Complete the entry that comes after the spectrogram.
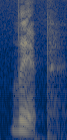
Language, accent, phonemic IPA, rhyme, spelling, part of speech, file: English, General American, /lɪp/, -ɪp, lip, noun / verb, En-us-lip.ogg
- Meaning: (noun) 1. Either of the two fleshy protrusions around the opening of the mouth 2. A part of the body that resembles a lip, such as the edge of a wound or the labia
